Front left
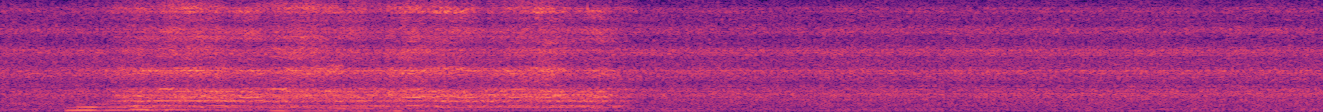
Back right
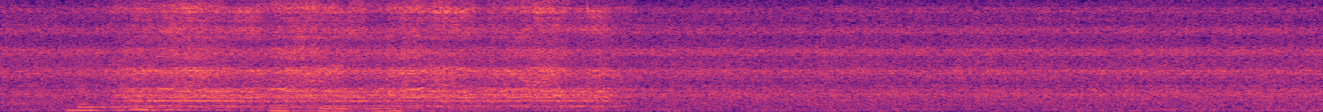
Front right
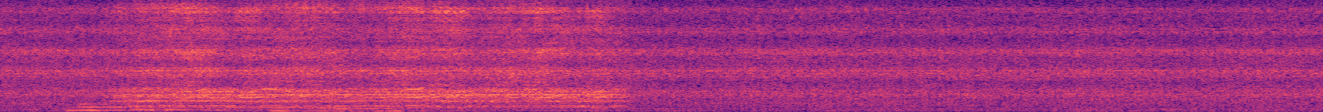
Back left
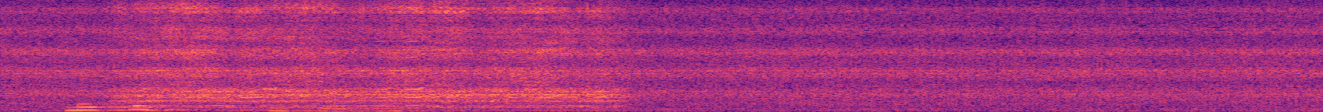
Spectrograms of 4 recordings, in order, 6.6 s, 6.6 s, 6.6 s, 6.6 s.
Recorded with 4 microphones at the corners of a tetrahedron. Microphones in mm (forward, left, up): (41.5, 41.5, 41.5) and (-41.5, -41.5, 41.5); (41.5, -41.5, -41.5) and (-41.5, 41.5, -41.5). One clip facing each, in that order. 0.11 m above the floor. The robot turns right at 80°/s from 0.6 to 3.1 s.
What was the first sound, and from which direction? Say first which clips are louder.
A woman speaking: front left 1 dB, back left 3 dB; 125° left.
